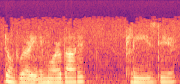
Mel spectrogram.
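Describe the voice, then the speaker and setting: An actress playing a gentle, composed middle-aged mother, genteel and pleading, in an old-time radio adventure serial. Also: on the low side, little pitch movement, moderate pace, slight background noise, close to an everyday voice. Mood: tender. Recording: muffled, narrow-band old radio recording.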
